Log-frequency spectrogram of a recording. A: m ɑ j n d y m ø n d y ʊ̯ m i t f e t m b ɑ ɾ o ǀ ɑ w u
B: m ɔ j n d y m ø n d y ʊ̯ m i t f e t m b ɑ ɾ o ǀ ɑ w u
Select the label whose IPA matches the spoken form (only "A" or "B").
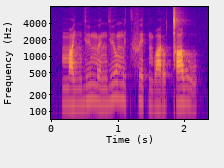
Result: A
